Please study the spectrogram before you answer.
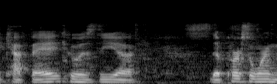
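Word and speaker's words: Kafei: Yep, I pronounce it as Kafia. Apparently it's supposed to be Cafe, who is the person wearing the Keaton mask.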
